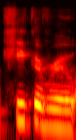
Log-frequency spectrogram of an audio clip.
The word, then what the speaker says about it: Kigaru: the same syllable as the key in Reiki it means spirit and uh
